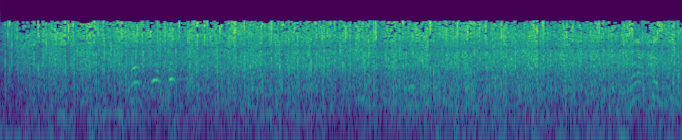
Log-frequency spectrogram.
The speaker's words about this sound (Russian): «Ваше святейшество, эти аплодисменты слышны сейчас по всему миру», — заявил Петр Порошенко.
